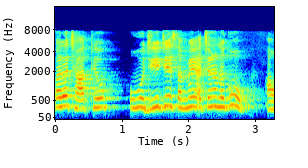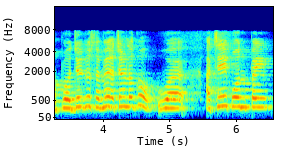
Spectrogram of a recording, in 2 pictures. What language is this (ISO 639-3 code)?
snd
